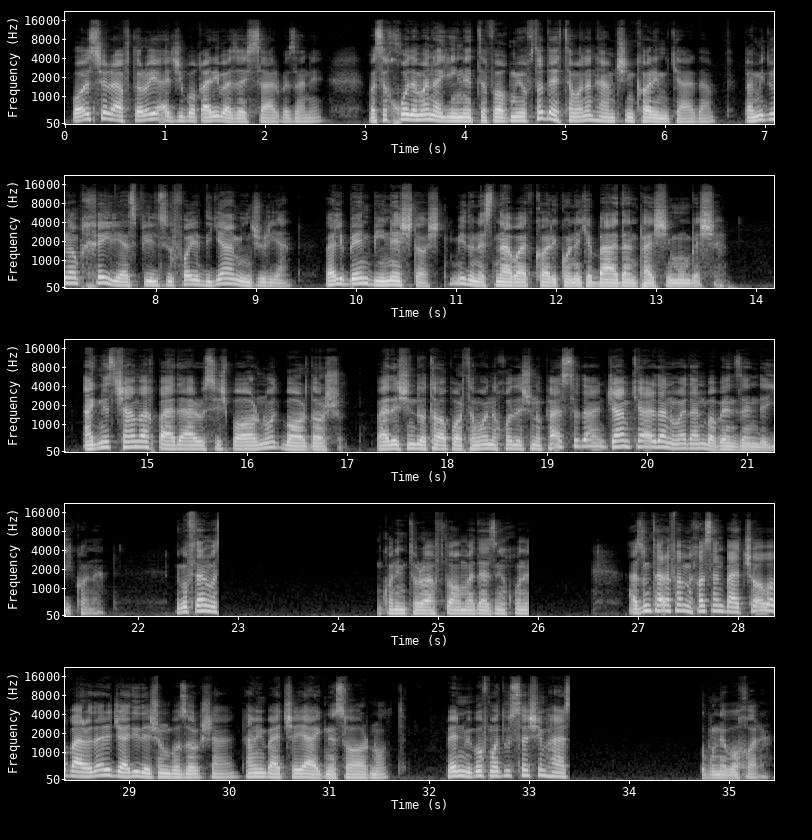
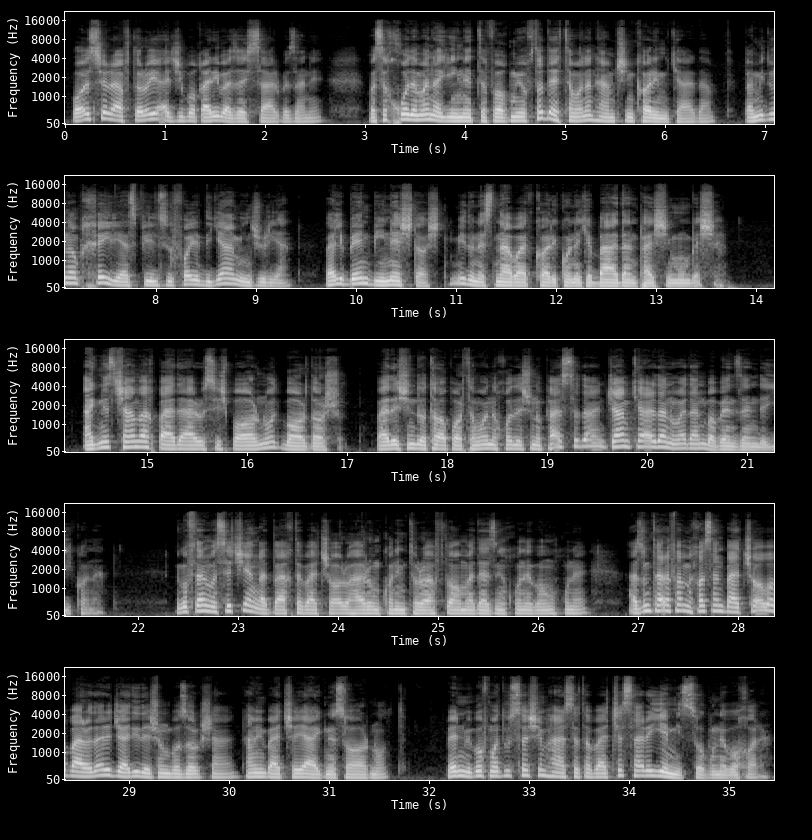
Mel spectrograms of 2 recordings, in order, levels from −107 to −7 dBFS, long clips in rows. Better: second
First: audio cutting out; at 23 s for 1.5 s, at 26 s for 0.5 s and at 33 s for 1.5 s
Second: none

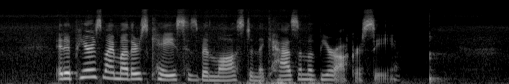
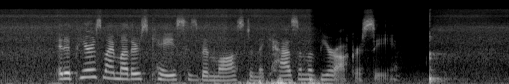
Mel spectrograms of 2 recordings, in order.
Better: first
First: hiss; faint; throughout; 20 dB below the speech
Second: hiss; loud; throughout; 8 dB below the speech

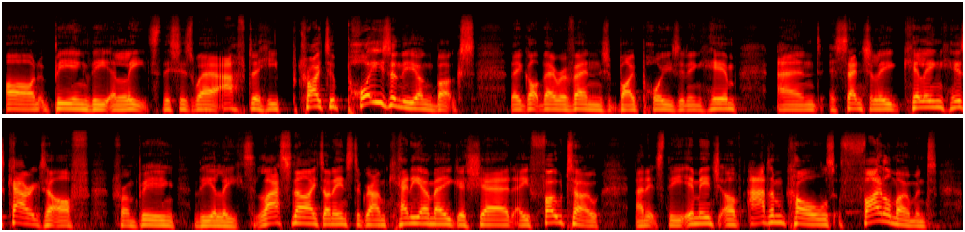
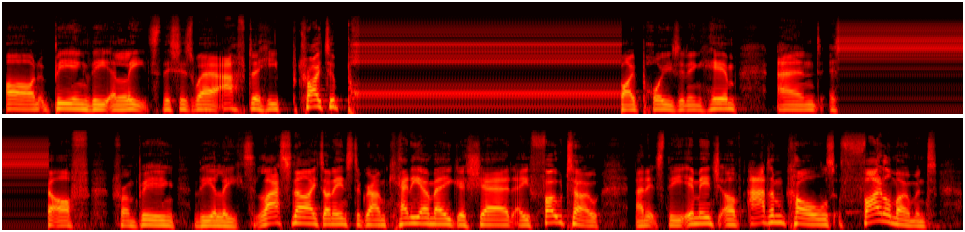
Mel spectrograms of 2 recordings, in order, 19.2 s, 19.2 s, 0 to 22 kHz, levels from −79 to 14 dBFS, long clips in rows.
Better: first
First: none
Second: audio freezing; at 3.5 s for 2.5 s and at 8.5 s for 1.5 s

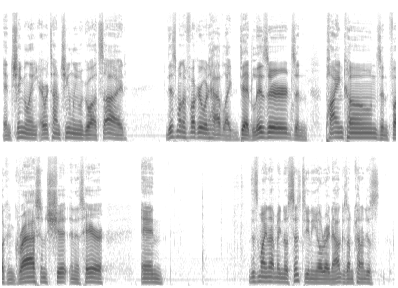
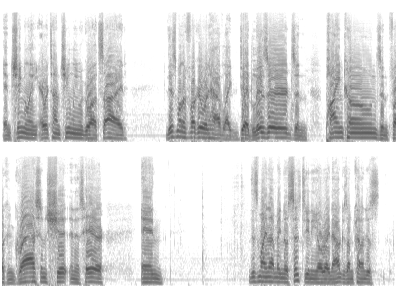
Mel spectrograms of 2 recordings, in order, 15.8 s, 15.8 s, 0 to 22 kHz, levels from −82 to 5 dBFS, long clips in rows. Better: first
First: none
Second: distortion; heavy; 11% of the sound clipped

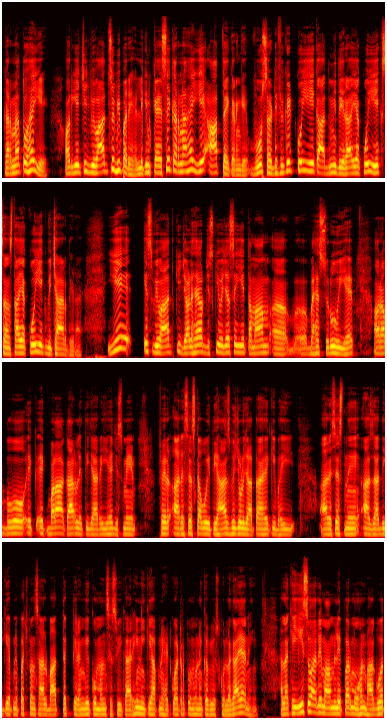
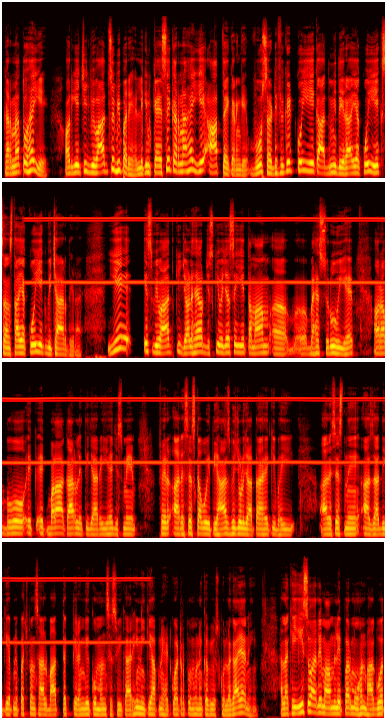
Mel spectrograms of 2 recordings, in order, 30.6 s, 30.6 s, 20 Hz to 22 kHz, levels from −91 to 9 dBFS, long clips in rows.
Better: first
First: none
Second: high-pitched whine; noticeable; from 8 to 26 s; 2 kHz, 10 dB below the speech

